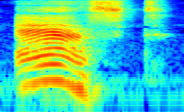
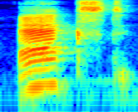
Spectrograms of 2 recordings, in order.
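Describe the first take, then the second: First: It is said fast without the K sound. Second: It sounds like the word axed. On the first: "if we say it fast, we drop the K" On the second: "it actually sounds like A X E D"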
